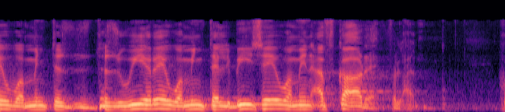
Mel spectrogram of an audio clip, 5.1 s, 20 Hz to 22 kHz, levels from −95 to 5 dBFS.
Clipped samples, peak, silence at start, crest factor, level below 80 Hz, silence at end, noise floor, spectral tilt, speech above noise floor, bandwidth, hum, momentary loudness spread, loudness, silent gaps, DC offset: under 0.1%; -2 dBFS; 0 s; 14 dB; -66 dBFS; 0 s; -52 dBFS; -7 dB/octave; 38 dB; 11 kHz; none; 10 LU; -14 LUFS; none; under 0.1%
